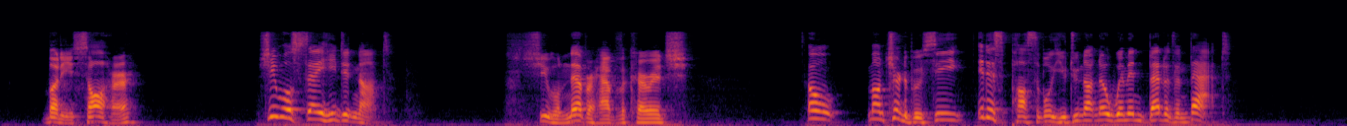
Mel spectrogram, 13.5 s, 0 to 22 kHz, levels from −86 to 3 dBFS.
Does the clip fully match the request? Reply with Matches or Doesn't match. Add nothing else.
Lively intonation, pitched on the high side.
Doesn't match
